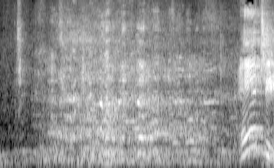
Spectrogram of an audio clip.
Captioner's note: audience Laughing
